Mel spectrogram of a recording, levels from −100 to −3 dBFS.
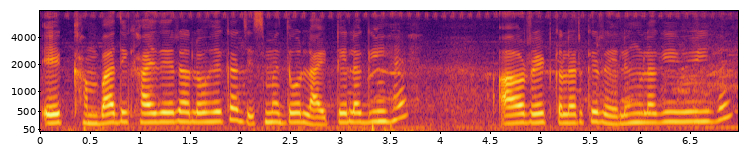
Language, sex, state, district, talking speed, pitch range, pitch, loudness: Hindi, female, Uttar Pradesh, Lucknow, 180 wpm, 215-245 Hz, 230 Hz, -15 LUFS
